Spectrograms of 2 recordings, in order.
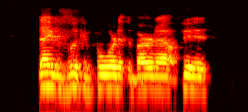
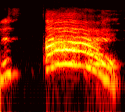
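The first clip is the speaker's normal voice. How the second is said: very high retold scream; mock scream; 3 dB louder than usual. Bystanders screaming as the burning car passes, mock scream. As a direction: shriek it high like an alarmed crowd. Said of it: "they start screaming".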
